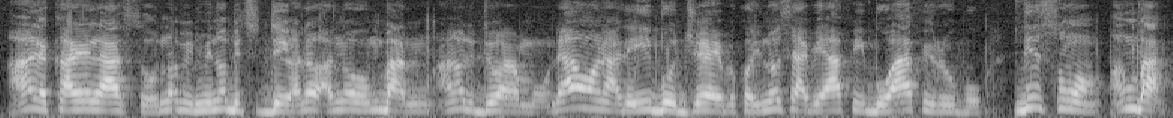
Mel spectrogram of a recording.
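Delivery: loud, animated Nigerian Pidgin; Warri Pidgin. Acted. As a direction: refuse him loudly in Warri Pidgin. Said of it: "In your local dialect, Warri language, the Pidgin".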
